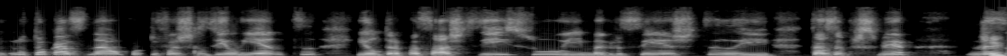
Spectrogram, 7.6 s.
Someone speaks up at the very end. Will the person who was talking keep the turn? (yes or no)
yes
